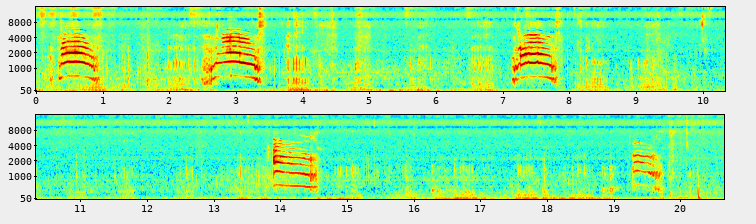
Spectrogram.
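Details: Indoor rescued cat purring with a low rumble under the whole stretch, broken by short arched meows, three close together early on, then two more spaced later, some rising sharply.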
